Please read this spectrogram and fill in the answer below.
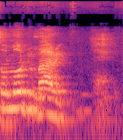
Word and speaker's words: Olodumare: We're trying to break down what is Olodumare. And I've just said Olodu. What happens to the other two syllables? Mare.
